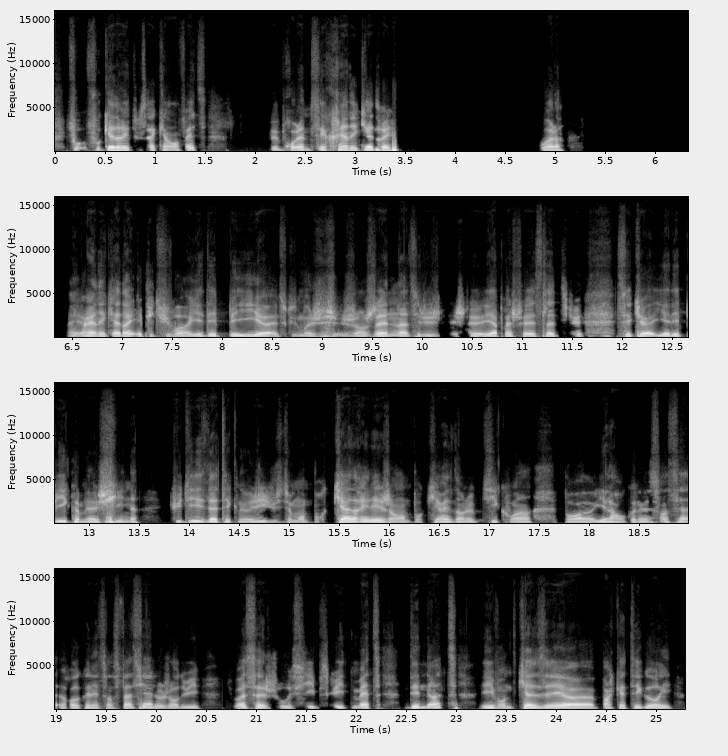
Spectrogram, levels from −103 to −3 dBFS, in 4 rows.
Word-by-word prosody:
Faut 170 Hz, +1 st, -6 dB
faut 160 Hz, -, -11 dB
cadrer 155 Hz, -1 st, +6 dB
tout -, -, -23 dB
ça 165 Hz, -, -2 dB
car 140 Hz, -4 st, -3 dB
en 125 Hz, -, -3 dB
fait, 200 Hz, +6 st, 0 dB, 0.7 s
le 125 Hz, -, -6 dB
problème, 155 Hz, -, +2 dB
c'est: -, -, -1 dB
rien 150 Hz, +2 st, +3 dB
n'est 150 Hz, -, +1 dB
cadré. 120 Hz, -4 st, +5 dB, 1.5 s
Voilà. 125 Hz, +4 st, +1 dB, 1.4 s
Rien 110 Hz, +5 st, +2 dB
n'est 150 Hz, -, 0 dB
cadré -, -, +3 dB
et 120 Hz, -, 0 dB
puis, 120 Hz, -, -7 dB
tu 120 Hz, -, -8 dB
vois? 150 Hz, -3 st, -1 dB
Il -, -, -3 dB
y -, -, +2 dB
a -, -, -3 dB
des 110 Hz, +1 st, +1 dB
pays, 130 Hz, +6 st, 0 dB
heu, -, -, +5 dB
excuse-moi, 120 Hz, +1 st, -8 dB
je 110 Hz, +1 st, -5 dB
j'enchaine, 110 Hz, +5 st, 0 dB
là, 125 Hz, 0 st, +2 dB
c'est 115 Hz, -, -8 dB
juste, 110 Hz, -1 st, -8 dB
heu, -, -, -18 dB
je -, -, -5 dB
te 110 Hz, -, -5 dB
et 105 Hz, 0 st, +2 dB
après 130 Hz, +5 st, +1 dB
je -, -, -7 dB
te -, -, -1 dB
laisse 105 Hz, -1 st, 0 dB
là-dessus. 105 Hz, -3 st, -2 dB, 0.3 s
C'est 120 Hz, -, -2 dB
qu'il 120 Hz, 0 st, +5 dB
y 115 Hz, -, +1 dB
a 115 Hz, -, +5 dB
des 110 Hz, 0 st, +1 dB
pays 135 Hz, +3 st, -1 dB
comme 105 Hz, -, 0 dB
la 105 Hz, -1 st, 0 dB
Chine 160 Hz, -, +1 dB, 0.3 s
qui -, -, -7 dB
utilisent 140 Hz, 0 st, -1 dB
la 120 Hz, -2 st, +6 dB
technologie 115 Hz, +3 st, -4 dB
justement 130 Hz, +1 st, -8 dB
pour -, -, -19 dB
cadrer 120 Hz, -1 st, +6 dB
les 125 Hz, 0 st, +5 dB
gens 135 Hz, +3 st, -3 dB
pour 105 Hz, -4 st, -15 dB
qu'ils 105 Hz, -, -5 dB
restent 100 Hz, -1 st, 0 dB
dans 120 Hz, -, -2 dB
le 125 Hz, 0 st, -5 dB
petit 120 Hz, +1 st, -9 dB
coin, 140 Hz, +5 st, -4 dB, 0.3 s
pour, 105 Hz, -3 st, -1 dB
heu, 100 Hz, 0 st, -2 dB
il 105 Hz, -, -3 dB
y -, -, +2 dB
a -, -, 0 dB
la 100 Hz, -, +1 dB
reconnaissance 105 Hz, +7 st, -6 dB
ciale 170 Hz, -1 st, -2 dB
reconnaissance 115 Hz, +2 st, -5 dB
faciale, 195 Hz, 0 st, -1 dB
aujourd'hui. 110 Hz, -4 st, -5 dB
Tu -, -, -46 dB, 0.3 s
vois? 145 Hz, +1 st, +2 dB
Ça 115 Hz, -5 st, +2 dB
joue 110 Hz, +11 st, -7 dB
aussi, 140 Hz, -1 st, -7 dB
parce -, -, -18 dB
qu'ils 115 Hz, -, -3 dB
te -, -, -21 dB
mettent 135 Hz, -, +1 dB, 0.2 s
des 115 Hz, -1 st, +3 dB
notes 190 Hz, -, 0 dB, 0.2 s
et 115 Hz, -, +2 dB
ils 120 Hz, -, +2 dB
vont 120 Hz, 0 st, -4 dB
te -, -, -24 dB
caser, 140 Hz, +7 st, +5 dB
heu, 105 Hz, -5 st, +7 dB
par 125 Hz, 0 st, -2 dB
catégorie. 130 Hz, -1 st, 0 dB
120 Hz, 230 wpm, -23 LUFS, 110-140 Hz, 1.5 s, heu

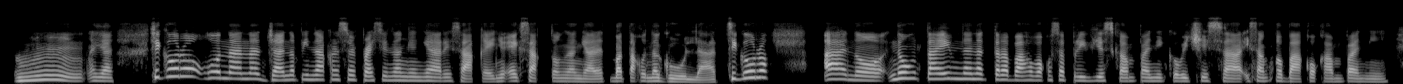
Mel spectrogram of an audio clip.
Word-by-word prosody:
Hmm, 190 Hz, -1 st, -1 dB
ayan. 165 Hz, 0 st, -1 dB, 0.4 s
Siguro, 370 Hz, +2 st, +3 dB
una 285 Hz, -2 st, +2 dB
na 255 Hz, -1 st, 0 dB
diyan 200 Hz, 0 st, +2 dB
na 215 Hz, -, -2 dB
pinaka-surprising 215 Hz, -3 st, -2 dB
na 190 Hz, -, -1 dB
nangyari 175 Hz, -3 st, -2 dB
sa'kin, 135 Hz, -1 st, 0 dB
'yong 160 Hz, -, -3 dB
eksaktong 155 Hz, -2 st, -1 dB
nangyari 135 Hz, -2 st, -1 dB
ba't 155 Hz, +1 st, 0 dB
ako 165 Hz, -, 0 dB
nagulat, 125 Hz, -8 st, -2 dB
siguro, 300 Hz, +5 st, +3 dB, 0.6 s
ano 205 Hz, -7 st, +3 dB
no'ng 280 Hz, +2 st, +3 dB
time 255 Hz, +1 st, +4 dB
na 255 Hz, 0 st, 0 dB
nagtrabaho 220 Hz, -5 st, +1 dB
ako 195 Hz, +1 st, -3 dB
sa 205 Hz, -1 st, -3 dB
previous 175 Hz, 0 st, -3 dB
company 160 Hz, 0 st, -2 dB
ko 155 Hz, -, -4 dB
which 155 Hz, +2 st, +2 dB
is 160 Hz, -, -2 dB
sa 140 Hz, -2 st, +2 dB
isang 155 Hz, +2 st, -2 dB
tobacco 150 Hz, -1 st, 0 dB
company, 135 Hz, -2 st, -3 dB
180 Hz, 145 wpm, -25 LUFS, 155-220 Hz, 0.6 s, time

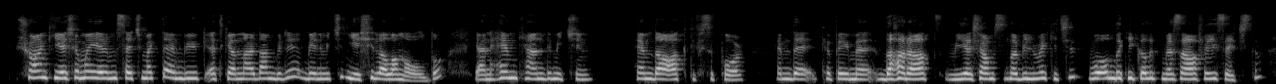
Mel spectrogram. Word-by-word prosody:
şu 325 Hz, -, -5 dB
anki 315 Hz, -1 st, +1 dB
yaşama 295 Hz, +1 st, +3 dB
yerimi 285 Hz, -1 st, +3 dB
seçmekte 285 Hz, +2 st, -1 dB
en 275 Hz, -3 st, +2 dB
büyük 280 Hz, -1 st, -1 dB
etkenlerden 255 Hz, +1 st, -1 dB
biri 320 Hz, +8 st, -3 dB
benim 255 Hz, -1 st, 0 dB
için 285 Hz, +4 st, -2 dB
yeşil 255 Hz, +1 st, +2 dB
alan 235 Hz, 0 st, +3 dB
oldu. 175 Hz, -, -5 dB, 0.3 s
Yani, 230 Hz, +1 st, -1 dB
hem 295 Hz, +2 st, +3 dB
kendim 260 Hz, -1 st, -1 dB
için 235 Hz, -1 st, -6 dB, 0.4 s
hem 265 Hz, -2 st, -1 dB
daha 240 Hz, -2 st, +4 dB
aktif 235 Hz, -1 st, -4 dB
spor 220 Hz, -3 st, -5 dB, 0.3 s
hem 255 Hz, 0 st, -1 dB
de 250 Hz, 0 st, -2 dB
köpeğime 245 Hz, -3 st, 0 dB
daha 260 Hz, +2 st, +4 dB
rahat 250 Hz, 0 st, +2 dB
bir 230 Hz, +1 st, -2 dB
yaşam 255 Hz, +1 st, +2 dB
sunabilmek 260 Hz, +2 st, 0 dB
için 335 Hz, +8 st, -7 dB
bu 275 Hz, +1 st, +4 dB
10 280 Hz, +1 st, +4 dB
dakikalık 275 Hz, -1 st, +1 dB
mesafeyi 250 Hz, +1 st, 0 dB
seçtim 245 Hz, -, -7 dB
260 Hz, 170 wpm, -22 LUFS, 245-280 Hz, 0.4 s, daha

